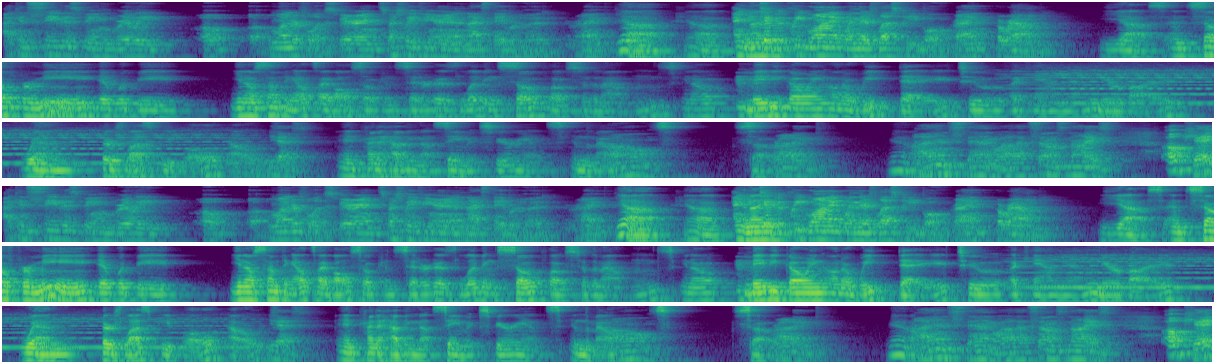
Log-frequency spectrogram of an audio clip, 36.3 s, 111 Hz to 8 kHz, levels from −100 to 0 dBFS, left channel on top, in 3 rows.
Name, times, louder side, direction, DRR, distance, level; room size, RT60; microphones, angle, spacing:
voice 1, 0.0-1.5 1.9-2.2 2.4-6.0 7.3-10.4 19.4-19.7 26.9-27.3 30.2-30.7 31.9-32.3 33.3-36.3, equal, 15° right, -3 dB, 0.6 m, -32 dB
voice 2, 6.1-7.7 11.0-13.8 14.4-19.3 19.5-23.8 24.4-24.9 25.2-26.8 27.6-30.4 30.8-30.9 31.6-32.1 33.1-33.5, right 5 dB, 65° right, 6 dB, 0.3 m, -29 dB
Bowed string instrument, 22.0-26.9, right 2 dB, 60° left, 0.6 m, -40 dB
2.6 x 2.3 x 2.5 m, 0.74 s
head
